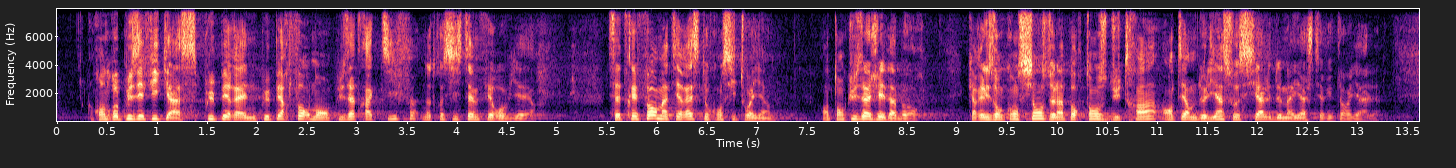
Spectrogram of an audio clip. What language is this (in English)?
French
